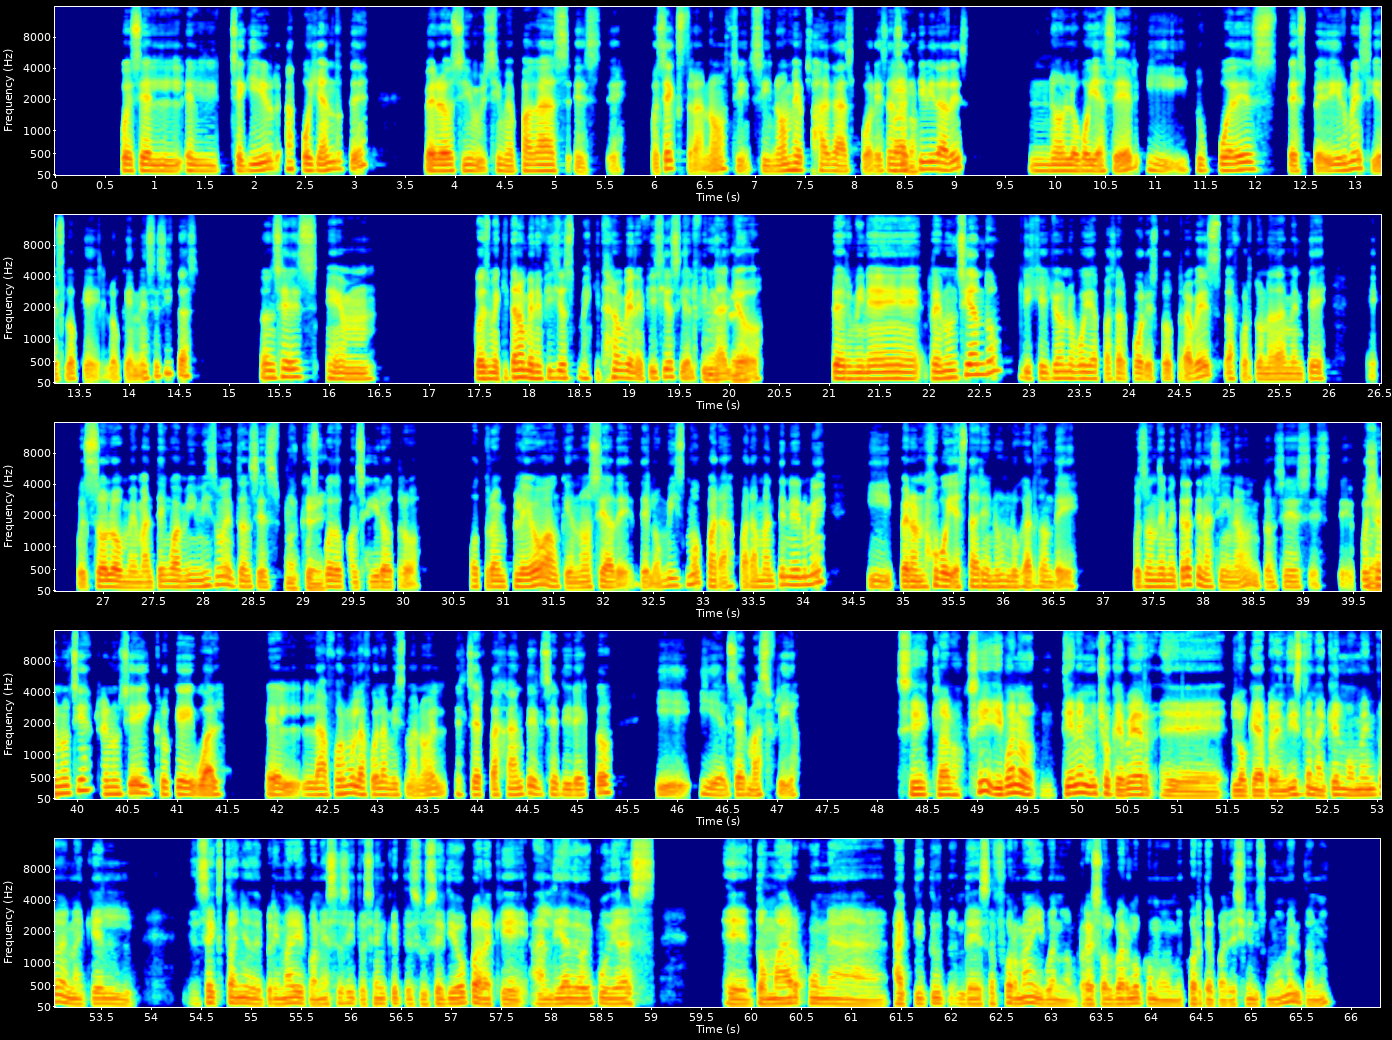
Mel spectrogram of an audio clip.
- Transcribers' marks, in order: tapping
- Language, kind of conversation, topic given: Spanish, podcast, ¿Cuál fue un momento que cambió tu vida por completo?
